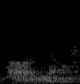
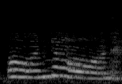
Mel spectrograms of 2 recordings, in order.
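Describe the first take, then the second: First: Whispered oh no; hushed, voiceless dismay. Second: A little louder, alarmed oh no; higher, alarmed exclamation; dismayed cry. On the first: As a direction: breathe it out as a whisper. Same words whispered after. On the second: Dismay, then repeated whispered. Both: Acted.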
